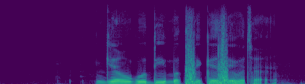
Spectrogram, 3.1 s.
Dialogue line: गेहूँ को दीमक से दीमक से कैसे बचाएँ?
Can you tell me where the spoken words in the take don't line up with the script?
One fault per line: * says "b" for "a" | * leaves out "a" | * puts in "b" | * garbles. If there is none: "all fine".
* leaves out "दीमक से"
